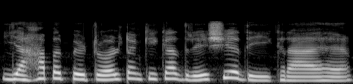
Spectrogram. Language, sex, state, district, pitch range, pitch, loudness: Hindi, female, Jharkhand, Garhwa, 195-260 Hz, 225 Hz, -14 LUFS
